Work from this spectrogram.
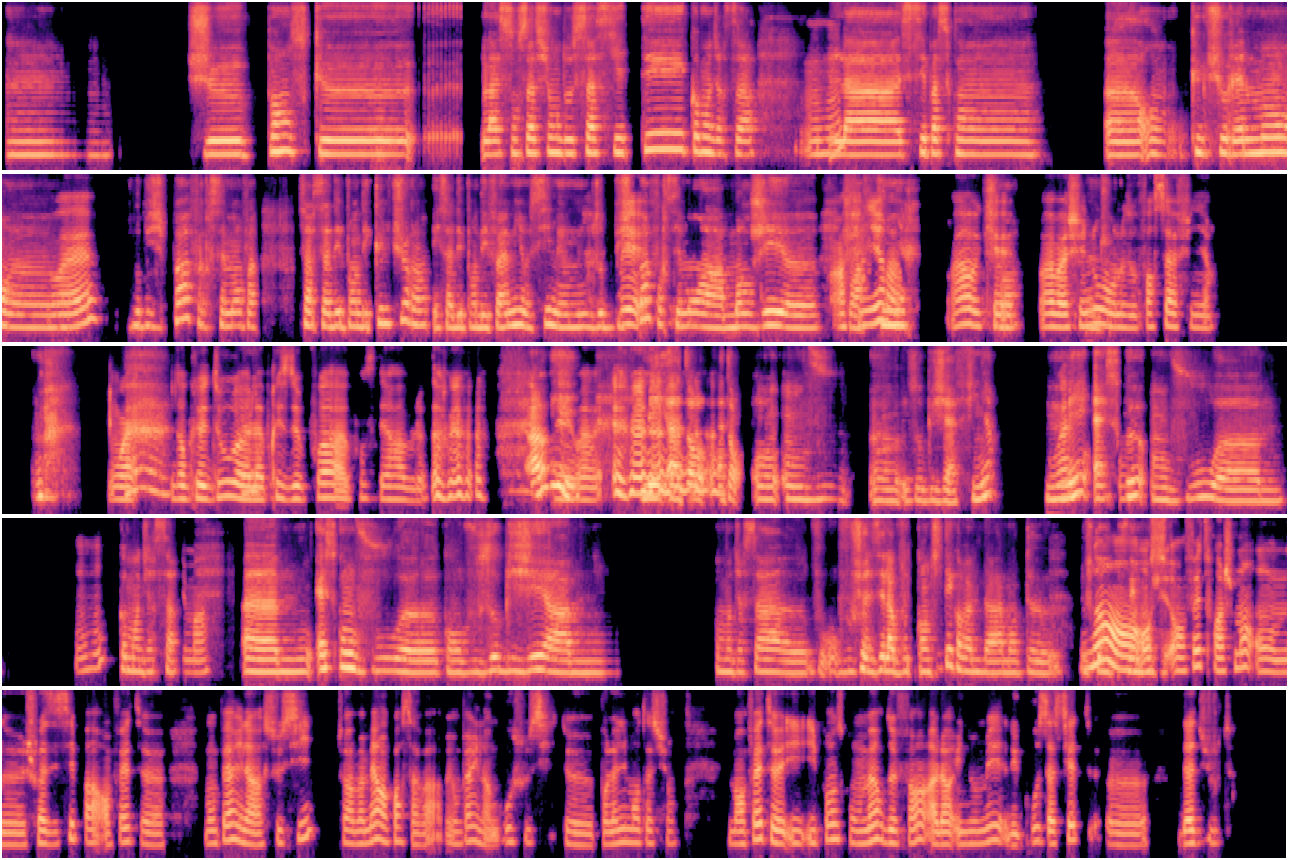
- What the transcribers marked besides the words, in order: drawn out: "que"; drawn out: "qu'on"; tapping; other noise; stressed: "finir"; chuckle; laugh
- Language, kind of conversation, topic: French, unstructured, Penses-tu que le gaspillage alimentaire est un vrai problème ?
